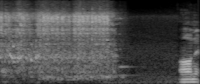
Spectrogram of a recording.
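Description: Cordless drill spinning a step bit pressed lightly against the back of a freshly drilled hole in a copper bus bar, deburring the blowout: a high, scraping hiss for about a second that then stops.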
